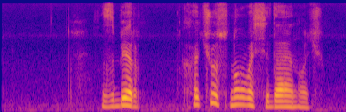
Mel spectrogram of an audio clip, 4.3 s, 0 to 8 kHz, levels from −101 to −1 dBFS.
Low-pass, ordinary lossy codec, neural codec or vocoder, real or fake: 7.2 kHz; none; vocoder, 22.05 kHz, 80 mel bands, Vocos; fake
